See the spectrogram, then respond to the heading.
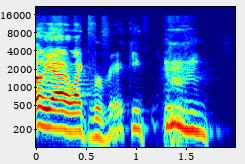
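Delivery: high voice cracking mid-line. Moving on from a rant to someone they like, voice crack. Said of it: "that was an epic voice crack right there".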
